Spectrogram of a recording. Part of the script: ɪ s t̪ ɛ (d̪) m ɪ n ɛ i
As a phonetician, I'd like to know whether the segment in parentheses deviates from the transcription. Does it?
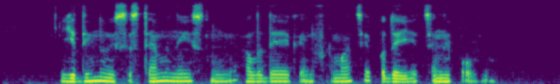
yes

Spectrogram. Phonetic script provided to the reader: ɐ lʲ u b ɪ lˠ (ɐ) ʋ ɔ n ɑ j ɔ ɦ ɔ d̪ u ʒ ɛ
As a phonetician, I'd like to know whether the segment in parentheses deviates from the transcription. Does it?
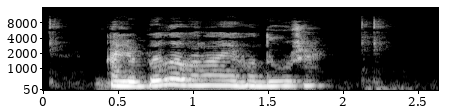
no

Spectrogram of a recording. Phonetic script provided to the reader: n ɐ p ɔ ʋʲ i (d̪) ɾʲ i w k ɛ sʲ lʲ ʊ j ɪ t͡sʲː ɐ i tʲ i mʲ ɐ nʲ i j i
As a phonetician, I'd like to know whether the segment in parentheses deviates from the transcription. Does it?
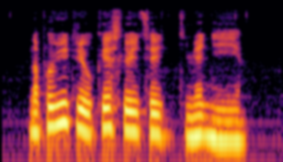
yes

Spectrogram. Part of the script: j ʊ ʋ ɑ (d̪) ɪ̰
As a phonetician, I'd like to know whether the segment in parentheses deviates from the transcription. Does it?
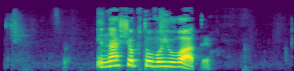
yes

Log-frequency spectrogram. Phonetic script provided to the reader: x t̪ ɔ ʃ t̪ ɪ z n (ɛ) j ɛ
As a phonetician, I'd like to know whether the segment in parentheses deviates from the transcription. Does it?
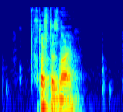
yes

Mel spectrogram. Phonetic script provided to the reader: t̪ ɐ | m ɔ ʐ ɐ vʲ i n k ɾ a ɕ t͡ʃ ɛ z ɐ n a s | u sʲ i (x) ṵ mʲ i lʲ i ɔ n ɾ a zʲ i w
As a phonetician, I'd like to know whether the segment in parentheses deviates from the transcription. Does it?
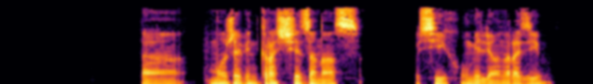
no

